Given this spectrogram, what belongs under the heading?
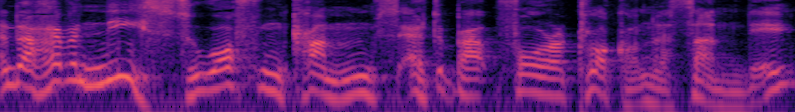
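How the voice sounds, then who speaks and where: Her voice swings very widely in pitch as this woman talks at a moderate pace with vocal fry. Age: 80s+. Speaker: crime victim. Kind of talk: testimony.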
